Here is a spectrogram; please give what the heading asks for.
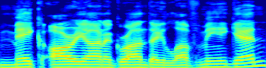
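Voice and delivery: ordinary talk, nothing marked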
